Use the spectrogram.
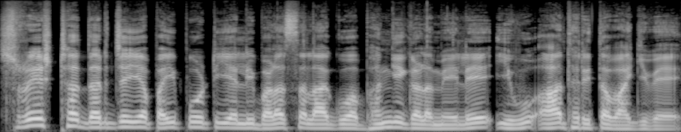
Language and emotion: Kannada, neutral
